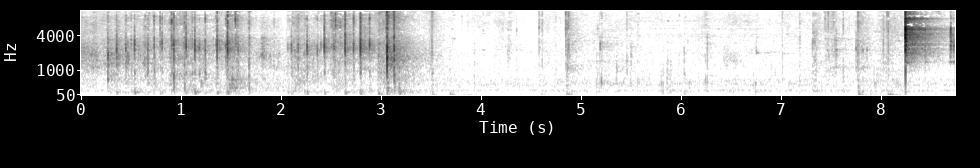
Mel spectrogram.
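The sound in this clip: Typing on a computer keyboard: irregular bursts of soft, quick key clicks with quieter pauses between them, ending on a few louder keystrokes.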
